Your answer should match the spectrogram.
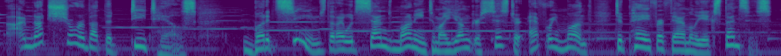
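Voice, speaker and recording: An actor playing a troubled, polite young amnesiac in a video game, hesitant, apologetic and earnest. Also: male voice, sits high, sing-song, moderate pace. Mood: uncertain. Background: game music.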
